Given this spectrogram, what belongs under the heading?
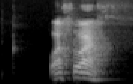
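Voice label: "waswas", Malay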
